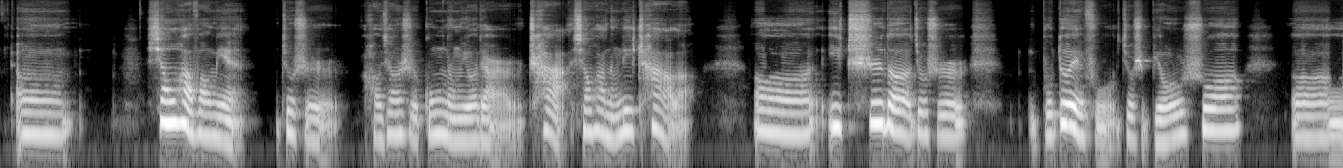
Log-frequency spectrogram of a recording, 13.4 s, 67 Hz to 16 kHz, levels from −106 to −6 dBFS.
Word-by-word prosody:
嗯， 200 +3 -3 0.7
消 295 -1 +8
化 280 -7 +7
方 200 -2 -2
面 185 - -2 0.3
就 220 -4 -3
是 200 +7 -6 0.2
好 175 - -9
像 200 +3 -3
是 195 -4 -5
功 195 +4 -3
能 170 -3 -2
有 165 +1 0
点 170 -1 -1
儿 265 +1 -8
差， - - -2
消 220 -2 -1
化 220 -1 -2
能 185 0 -3
力 220 +1 0
差 235 +2 -3
了， - - -8 0.6
呃， 210 -1 -1
一 255 -1 +5
吃 285 +3 +4
得 220 -8 +4
就 205 0 -4
是 185 - -3 0.7
不 195 0 -4
对 260 -3 +7
付 185 - -6
就 190 -8 -7
是 - - -1
比 160 - -7
如 170 +5 +1
说， 230 +1 -1 0.4
呃， 185 0 -3
205 Hz, 165 characters per minute, -19 LUFS, 185-235 Hz, 0.7 s, 消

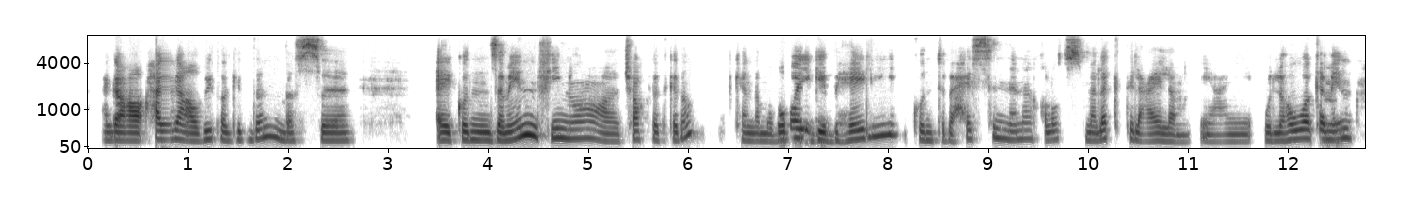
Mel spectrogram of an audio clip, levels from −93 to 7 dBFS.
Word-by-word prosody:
حاجة 165 +1 +4
ع 155 -1 +7
حاجة 180 0 +3
عبيطة 170 +2 0
جدًا، 190 +5 -3
بس 155 +1 +2 1.2
آآ، 165 0 +5
كن 170 -1 +2
زمان 185 - +5
في 210 -1 -1
نوع 195 -7 -2
chocolate 170 +2 -4
كده، 275 - -2 0.4
كان 160 -1 -7
لمَّا 150 -1 -4
بابا 165 +8 +2
يجيبها 170 -2 +2
لي، 255 +5 -1
كنت 160 -3 -6
باحس 190 +3 -4
إن 195 -4 -3
أنا 185 +2 -8
خلاص 175 +2 -2
ملَكت 185 +4 -2
العالَم. 145 -4 -4
يعني، 140 +1 -9
واللي 155 0 -2
هو 185 +4 +3
كمان 190 +2 0
170 Hz, 135 wpm, -22 LUFS, 155-190 Hz, 1.2 s, ع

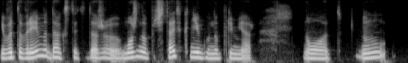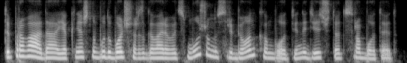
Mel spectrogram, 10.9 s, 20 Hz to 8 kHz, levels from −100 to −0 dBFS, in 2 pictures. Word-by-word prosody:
И 180 - -1
в 190 - -2
это 205 +1 +2
время, 225 +8 +2
да, 210 0 0
кстати, 190 +1 -10
даже 95 -1 -2 0.2
можно 210 +2 +1
почитать 210 +4 -2
книгу, 205 -4 -1
например. 170 - -4 0.6
Вот, 170 -2 -1 0.3
ну, 205 -1 -1 0.3
ты 215 - +3
права, 245 -3 +6
да, 200 0 +3
я, 180 0 +3
конечно, 220 0 -1
буду 215 0 +3
больше 210 0 +3
разговаривать 185 -1 +1
с - - -13
мужем 260 +4 0
и - - -1
с 215 - -10
ребенком, 205 +2 0
вот, 165 -1 -2
и, - - 0
надеюсь, 195 +1 -1
что 175 - -4
это 175 0 -6
сработает. 175 -6 -2
200 Hz, 175 wpm, -23 LUFS, 180-215 Hz, 0.6 s, права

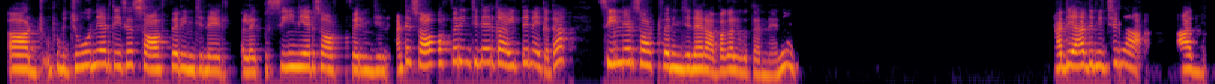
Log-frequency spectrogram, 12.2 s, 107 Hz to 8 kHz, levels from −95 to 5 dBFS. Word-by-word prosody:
ఆహ్, 235 0 +7
జు - - -15
ఇప్పుడు 230 0 -2
జూనియర్ 285 +3 +1
తీసేసి 285 +2 -3
సాఫ్ట్‌వేర్ 235 +2 +4
ఇంజనీర్ 220 -2 -1 0.2
లేపోతే 205 +2 -6
సీనియర్ 255 0 +2
సాఫ్ట్‌వేర్ 230 0 -1
ఇంజనీర్ 215 0 -3
అంటే 340 - -2
సాఫ్ట్‌వేర్ 315 +4 +3
ఇంజనీర్‌గా 330 0 -1
అయితేనే 280 +1 -3
కదా! 325 - 0 0.4
సీనియర్ 325 +1 +1
సాఫ్ట్‌వేర్ 285 -3 +3
ఇంజనీర్ 235 -1 +3
అవ్వగలుగుతాను 205 -4 -3
నేనూ. 250 +9 -3 2.7
అది, 255 +3 +2
అది 290 0 +2
నిజంగా 275 0 -3 0.5
అద్ 220 -3 -1
255 Hz, 125 wpm, -23 LUFS, 230-295 Hz, 2.7 s, ఆహ్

